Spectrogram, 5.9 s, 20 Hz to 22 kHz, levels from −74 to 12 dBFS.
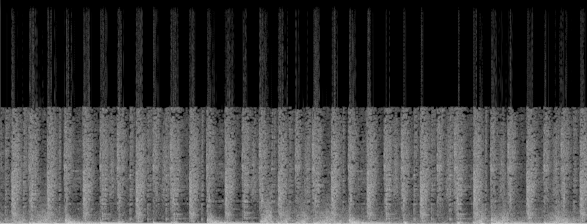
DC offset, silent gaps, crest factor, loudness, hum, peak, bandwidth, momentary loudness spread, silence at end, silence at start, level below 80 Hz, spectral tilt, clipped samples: under 0.1%; none; 6 dB; -9 LUFS; none; 0 dBFS; 12 kHz; 3 LU; 0 s; 0 s; -8 dBFS; -3.5 dB/octave; 1%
